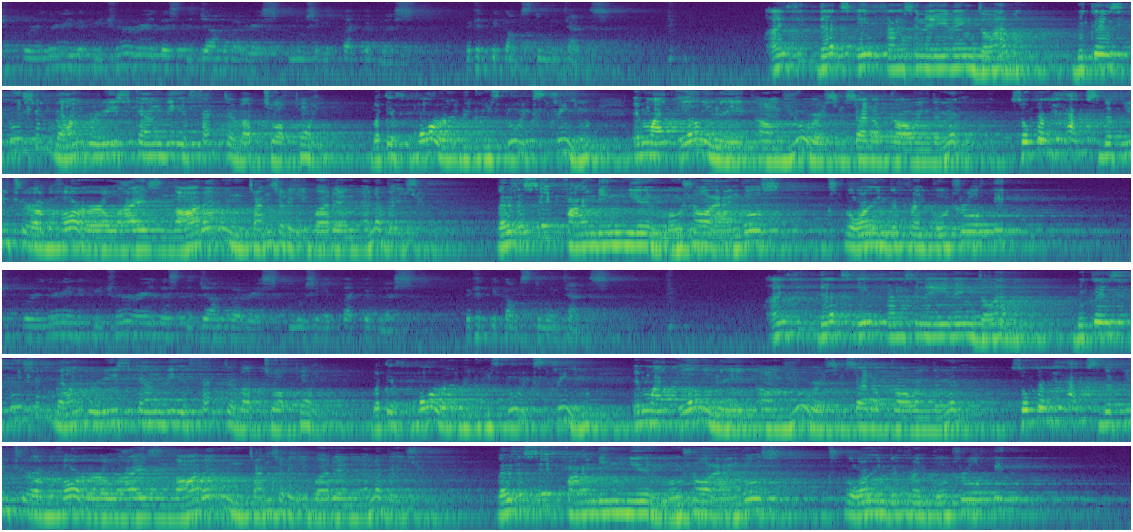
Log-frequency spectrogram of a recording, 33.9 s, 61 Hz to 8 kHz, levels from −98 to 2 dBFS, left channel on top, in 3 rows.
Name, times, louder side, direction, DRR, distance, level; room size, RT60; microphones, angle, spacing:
voice 1, 0.0-4.1 4.6-6.1 6.7-6.8 27.0-27.1, equal, 55° right, -1 dB, 2.8 m, -41 dB
voice 2, 7.7-10.3 10.7-14.5 15.0-17.2 17.6-21.0 21.4-26.9 27.5-30.4 30.8-32.6, left 2 dB, 40° left, 2 dB, 1.7 m, -25 dB
27.0 x 16.5 x 9.6 m, 2.8 s
head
